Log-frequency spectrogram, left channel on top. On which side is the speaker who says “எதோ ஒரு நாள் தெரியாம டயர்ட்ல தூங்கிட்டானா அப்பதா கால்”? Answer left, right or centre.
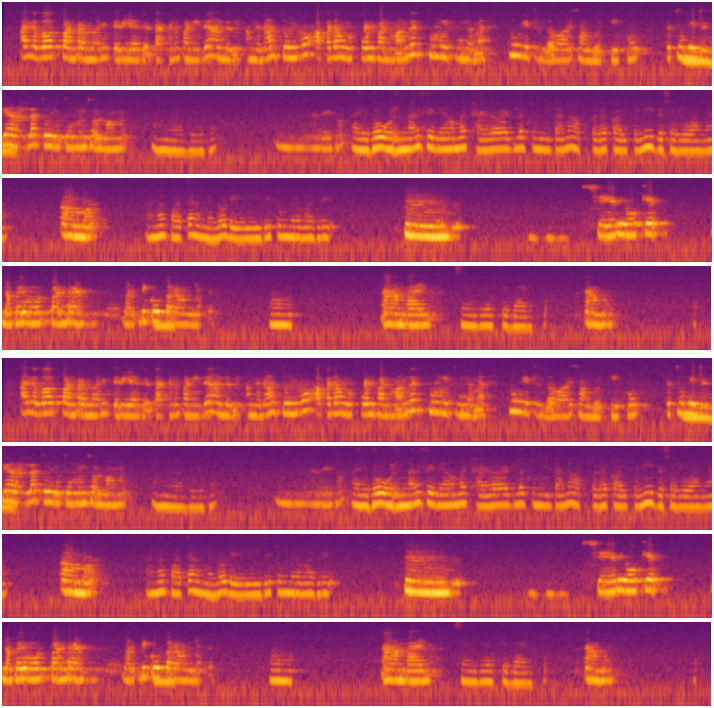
Left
